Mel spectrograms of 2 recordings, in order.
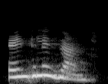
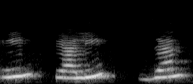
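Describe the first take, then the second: First: Said in the usual way. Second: "इंटेलिजेंट" broken into in, teli, jent with gaps; teacher's syllable-by-syllable "इंटेलिजेंट", pausing between parts; split into syllables. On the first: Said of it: "इसमें कितने syllable हैं वो देखिए". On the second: Shown as a demonstration. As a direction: say "इंटेलिजेंट" in three separate chunks. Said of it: "इसको ऐसे भी बोल सकते हैं".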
